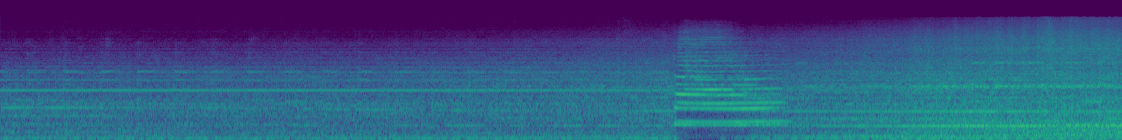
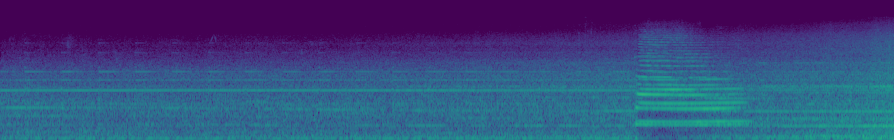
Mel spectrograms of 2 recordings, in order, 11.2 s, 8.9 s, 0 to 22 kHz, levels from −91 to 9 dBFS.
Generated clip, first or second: first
